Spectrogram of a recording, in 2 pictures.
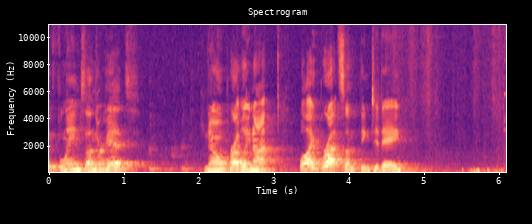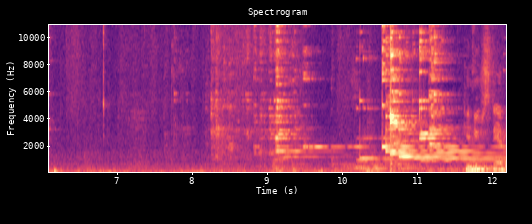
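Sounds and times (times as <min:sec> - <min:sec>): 
speech: 0:00.2 - 0:01.2, 0:02.1 - 0:04.9
wind chime ringing: 0:07.7 - 0:12.1.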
